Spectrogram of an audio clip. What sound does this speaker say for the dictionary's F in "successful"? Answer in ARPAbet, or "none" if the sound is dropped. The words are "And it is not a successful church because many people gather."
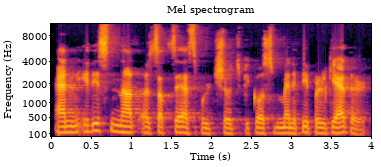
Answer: F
